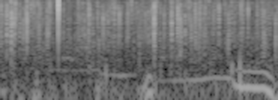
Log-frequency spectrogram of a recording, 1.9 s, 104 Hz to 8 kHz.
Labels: {"label": "biophony, cascading saw", "recorder": "SoundTrap 600 or HydroMoth"}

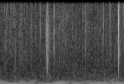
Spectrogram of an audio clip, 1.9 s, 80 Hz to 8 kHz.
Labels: {"label": "biophony, midshipman", "recorder": "SoundTrap 500"}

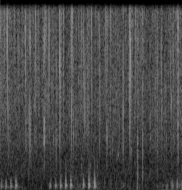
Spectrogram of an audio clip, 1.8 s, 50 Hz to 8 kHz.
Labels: {"label": "biophony", "recorder": "SoundTrap 300"}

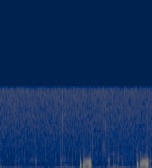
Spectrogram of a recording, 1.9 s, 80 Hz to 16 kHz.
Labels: {"label": "biophony, knock croak", "recorder": "SoundTrap 300"}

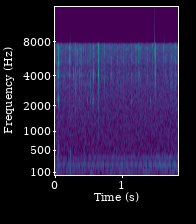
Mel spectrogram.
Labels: {"label": "anthrophony, boat engine", "recorder": "HydroMoth"}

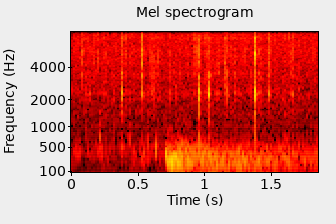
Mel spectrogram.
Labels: {"label": "anthrophony, bomb", "recorder": "HydroMoth"}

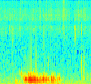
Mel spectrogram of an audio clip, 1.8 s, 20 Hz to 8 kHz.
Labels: {"label": "biophony, growl", "recorder": "SoundTrap 600 or HydroMoth"}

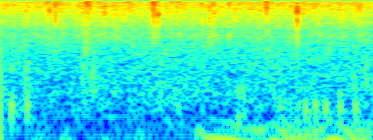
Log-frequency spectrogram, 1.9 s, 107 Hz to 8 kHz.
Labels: {"label": "biophony, squirrelfish (Holocentrus)", "recorder": "SoundTrap 300"}
{"label": "biophony", "recorder": "SoundTrap 300"}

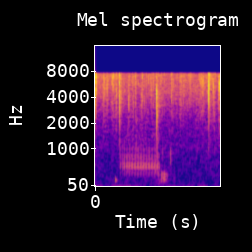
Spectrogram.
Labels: {"label": "biophony, croak", "recorder": "SoundTrap 500"}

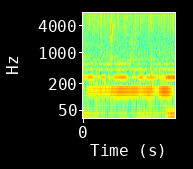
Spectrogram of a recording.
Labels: {"label": "biophony, midshipman", "recorder": "SoundTrap 500"}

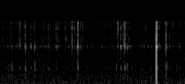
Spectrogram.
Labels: {"label": "ambient", "recorder": "HydroMoth"}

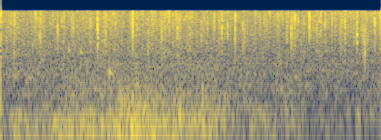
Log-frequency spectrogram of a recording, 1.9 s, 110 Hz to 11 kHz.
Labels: {"label": "biophony, growl", "recorder": "SoundTrap 500"}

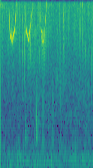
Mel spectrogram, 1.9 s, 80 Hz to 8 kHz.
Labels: {"label": "biophony, dolphin", "recorder": "SoundTrap 500"}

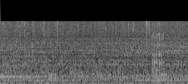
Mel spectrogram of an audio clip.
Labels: {"label": "anthrophony, boat engine", "recorder": "SoundTrap 300"}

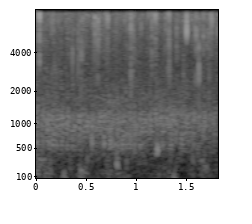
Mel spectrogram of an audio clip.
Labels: {"label": "biophony, rattle response", "recorder": "SoundTrap 500"}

